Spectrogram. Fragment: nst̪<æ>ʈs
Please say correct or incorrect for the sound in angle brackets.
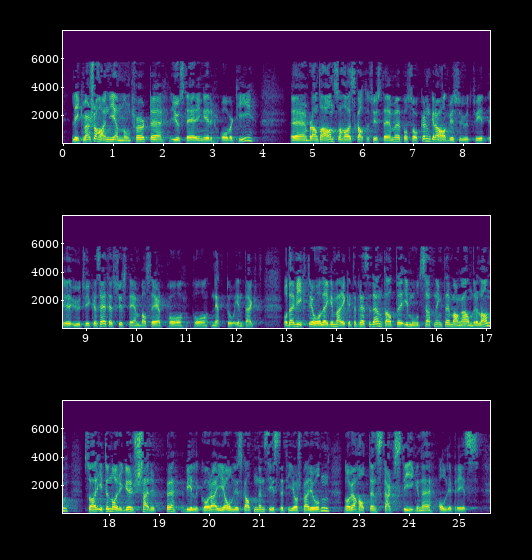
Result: correct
